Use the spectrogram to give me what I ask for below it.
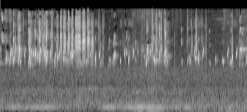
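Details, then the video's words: Chattering European goldfinches, a collective twitter played to encourage goldfinches to sing: rapid tinkling high notes, busiest in the first two seconds, then thinner spaced chirps, over a faint low steady hum. "هيجان خرافي وتحفيز من أول دقيقة بتبتة حسون خرافية لن يهدأ حسونك بعد سماعها قل وداعا لصمت الحسون"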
